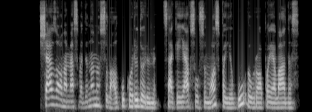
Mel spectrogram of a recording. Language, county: Lithuanian, Alytus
